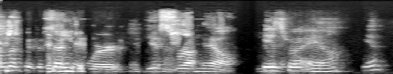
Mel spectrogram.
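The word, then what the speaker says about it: ישראל: You have the shva under the sin there, and you got one in the middle of the word. What usually happens? It's silent, just like it is there.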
